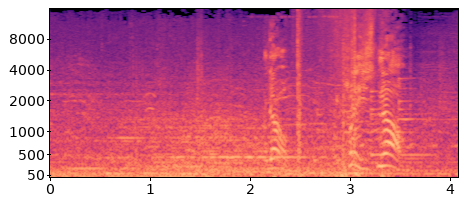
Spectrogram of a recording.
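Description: A car door bangs shut.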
